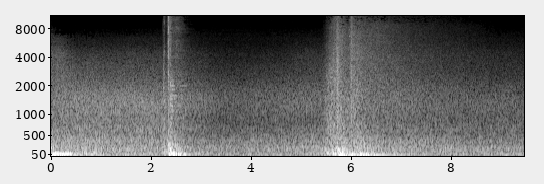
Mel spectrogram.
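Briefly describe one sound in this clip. Waves wash softly on open sea.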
